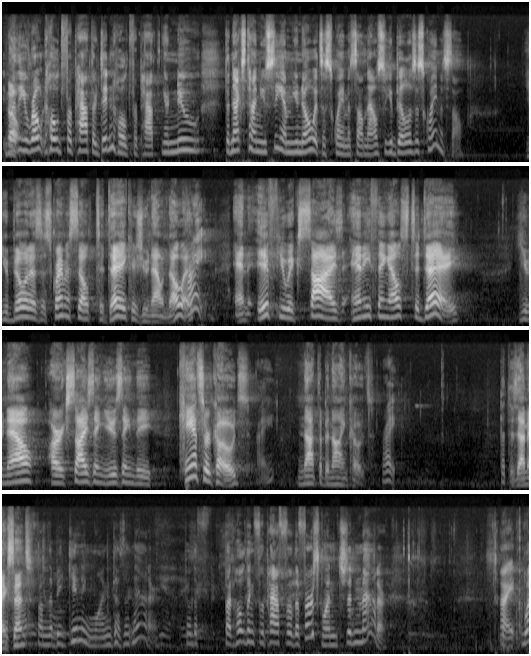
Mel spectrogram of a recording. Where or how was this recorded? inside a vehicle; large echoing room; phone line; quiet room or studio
large echoing room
